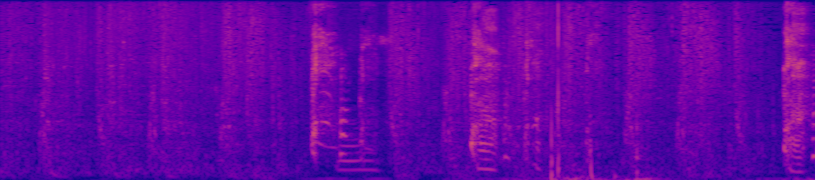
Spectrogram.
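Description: A pickaxe strikes a wall with sharp, repeated thuds.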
